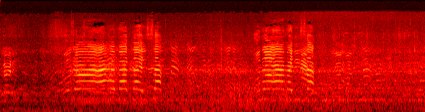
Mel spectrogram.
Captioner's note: speaking foreign language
